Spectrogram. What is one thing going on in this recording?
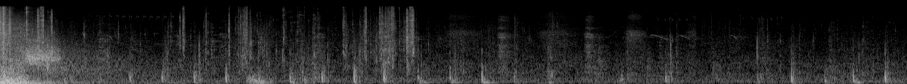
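Footsteps crunch and tap on hard ground.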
